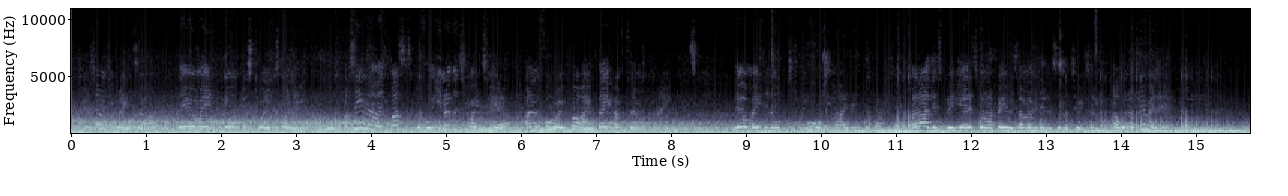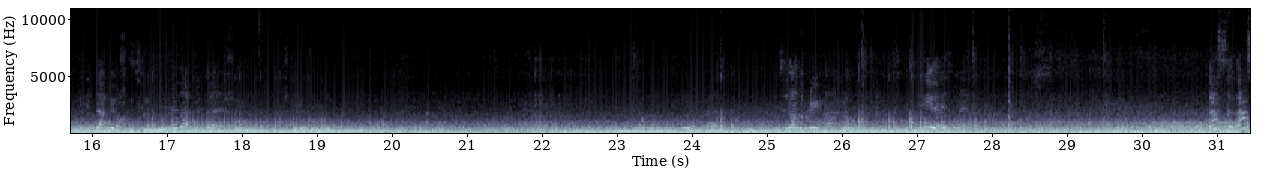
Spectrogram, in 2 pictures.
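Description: Engine drone and road noise inside a moving double-decker bus, with passengers' voices talking indistinctly throughout, the whole soundtrack pitched down. The engine sound dips briefly about twenty seconds in and then picks up again.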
